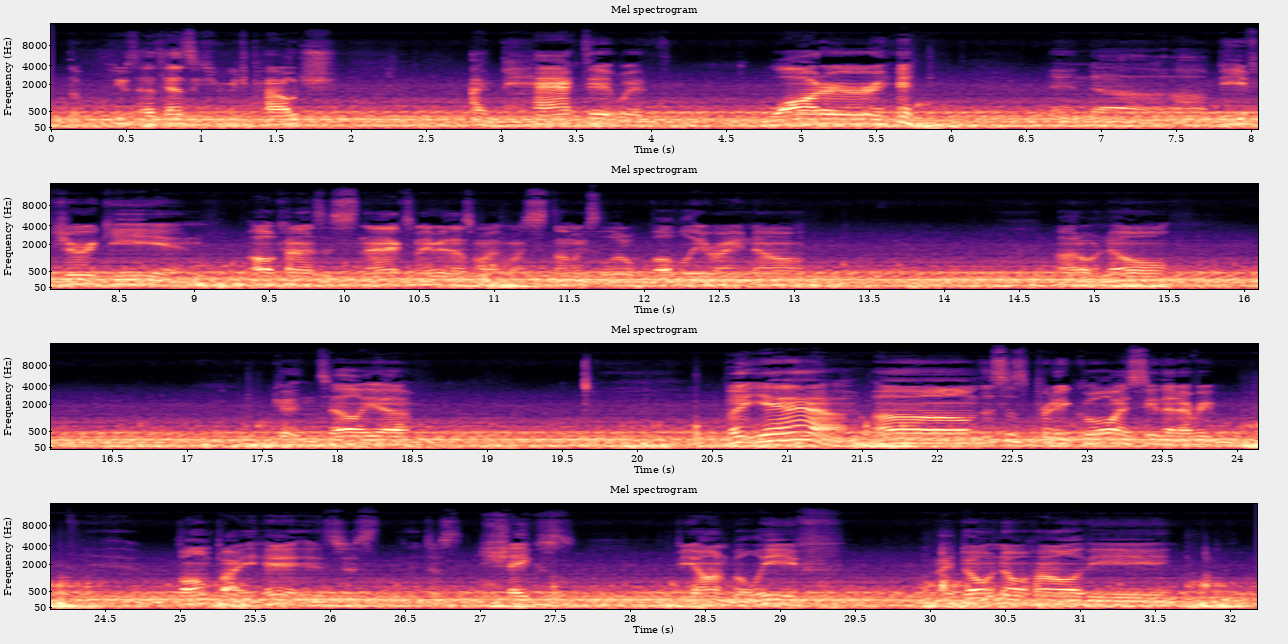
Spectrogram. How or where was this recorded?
inside a vehicle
